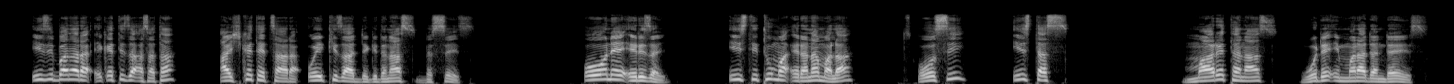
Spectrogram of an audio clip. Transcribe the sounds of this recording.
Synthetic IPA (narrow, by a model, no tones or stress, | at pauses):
ʔɪzɪbɐnɐɾɐʔɛkʼɛt̪ːɪzɐːs̬ɐt̪ɐ | ɐʃkɛt̪ɛt͡sːaːɾɐɔjkːɪzaːd̪ːɛɡɪd̪ɐnaːsbɛsːe̞ːs | ʔo̞ːneːɛɾɪzɐ̰j | ɪst̪ːɪt̪ʊmɐʔɛɾɐnɐmɐlɐ | t͡sʼo̞ːsːɪ | ɪst̪ːɐs | maːɾɛt̪ːɐnaːs | wɔd̪ɛɪmːɐnɐd̪ɐnd̪ɐje̞ːs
